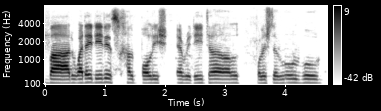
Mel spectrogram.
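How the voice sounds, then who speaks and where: A man from Argentina with an Argentine Spanish accent, a Spanish native speaker talking modestly and haltingly in English as a guest on a livestream. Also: medium pitch, completely flat delivery, clear, resonant tone, dry recording, dull audio. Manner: halting, modest, searching for words. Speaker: graphic designer guest. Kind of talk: casual livestream chat.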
